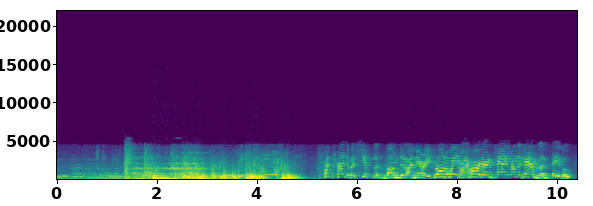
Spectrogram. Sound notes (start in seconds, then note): 1.7 chair bumps on the floor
